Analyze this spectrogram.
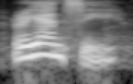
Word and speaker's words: Rienzi: Here is a list of the operas by Richard Wagner, with their names pronounced. The Fairies, 1833. Das Liebesverbot, 1836. Rienzi, 1842.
